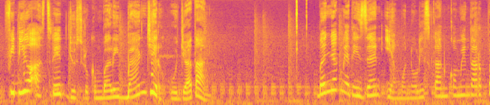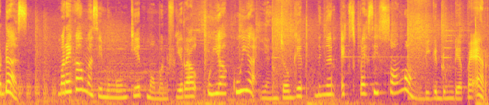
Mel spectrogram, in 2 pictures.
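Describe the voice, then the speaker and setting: A woman's voice: sits high, sing-song, moderate pace. A woman narrating celebrity news from a script in a dramatic style. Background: background music.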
